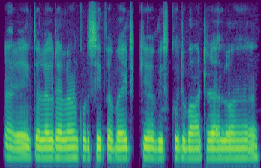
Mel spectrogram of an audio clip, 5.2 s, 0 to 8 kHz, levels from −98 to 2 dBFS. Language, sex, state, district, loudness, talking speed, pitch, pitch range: Magahi, male, Bihar, Lakhisarai, -17 LUFS, 160 wpm, 120 Hz, 120-125 Hz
